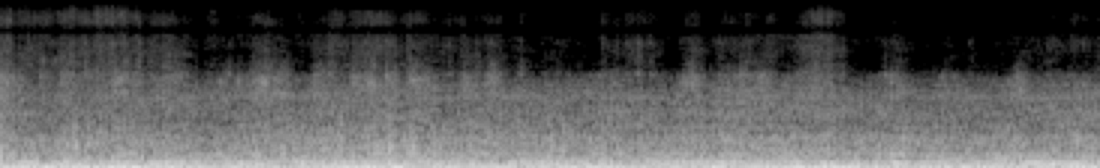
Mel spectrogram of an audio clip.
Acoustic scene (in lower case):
bus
